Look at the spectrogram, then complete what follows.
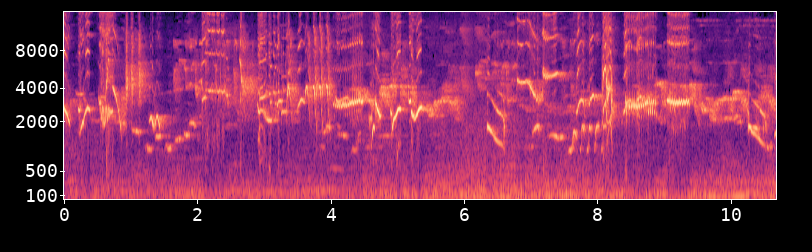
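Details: Clear kacer song with rough fill-ins from an oriental magpie-robin, meant to stir a cold bird; continuous varied phrasing of whistles, downward slurs and dry chatters, roughly three notes per second.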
